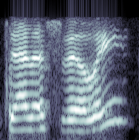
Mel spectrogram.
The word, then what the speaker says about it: Janashvili: It's a very complicated Georgian surname. It's Janashvili, and it pretty much nobody can pronounce it well.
